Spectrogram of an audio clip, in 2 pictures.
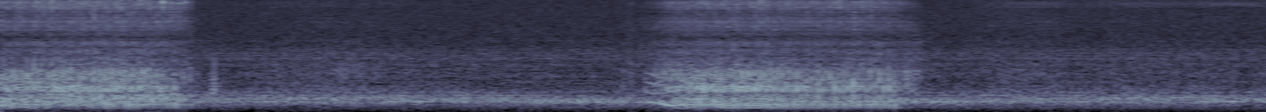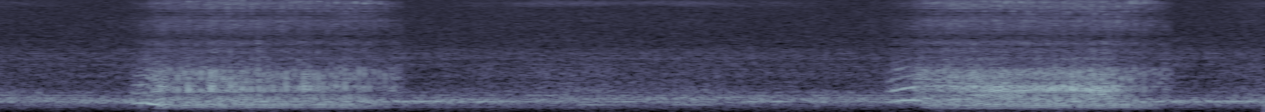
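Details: Four soft, regular snores about every four seconds, each a raspy breath with a faint whistle, quiet breathing between; snoring.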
